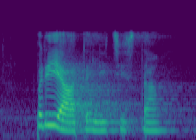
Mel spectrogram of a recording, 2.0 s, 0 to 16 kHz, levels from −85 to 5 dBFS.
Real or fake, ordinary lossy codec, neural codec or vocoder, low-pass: real; AAC, 96 kbps; none; 7.2 kHz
